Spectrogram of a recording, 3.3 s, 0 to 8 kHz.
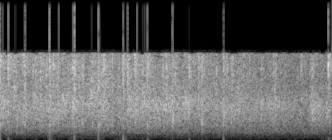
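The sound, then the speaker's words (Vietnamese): A large parish audience applauds loudly and steadily on New Year's Day 2020 to congratulate one another. A dense wash of many hands clapping, with a few sharper individual claps standing out, is sustained for several seconds without talking. “Trước tiên, trong ngày đầu năm mới 2020, chúng ta hãy chúc mừng nhau bằng một tràng vỗ tay thật lớn trong ngày đầu năm.”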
